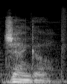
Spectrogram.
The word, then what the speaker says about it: Django: Django. Can you spell it? D-J-A-N-G-O. The D is silent.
